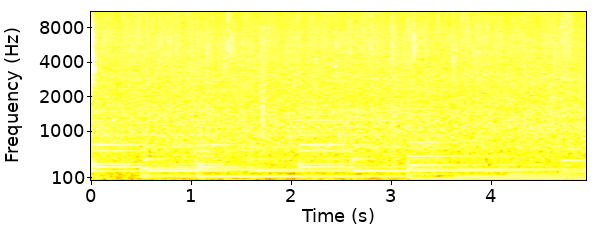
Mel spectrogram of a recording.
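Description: Steady rain pours with an even, hissing patter that never lets up, while soft sustained musical tones drift beneath it. No one speaks.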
